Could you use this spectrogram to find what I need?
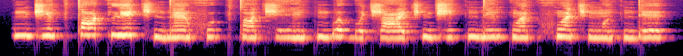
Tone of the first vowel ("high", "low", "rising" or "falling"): falling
